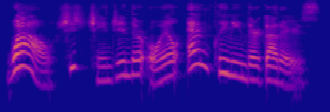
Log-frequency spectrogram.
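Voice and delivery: plain reading voice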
